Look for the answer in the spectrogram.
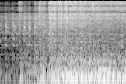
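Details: Engine running while bleeding power steering with the fluid full (non-ATF fluid): a deep, rough moaning drone under steering load; the pump groans because spinning churns bubbles into the fluid, so don't run the engine when bleeding.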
